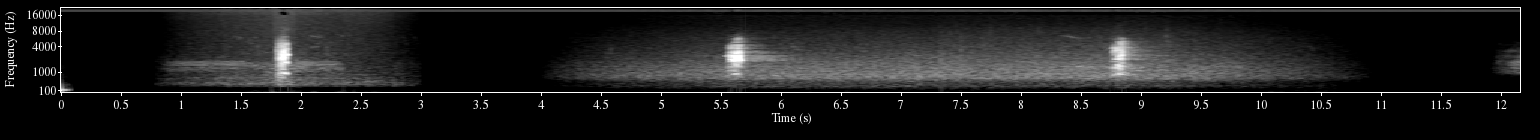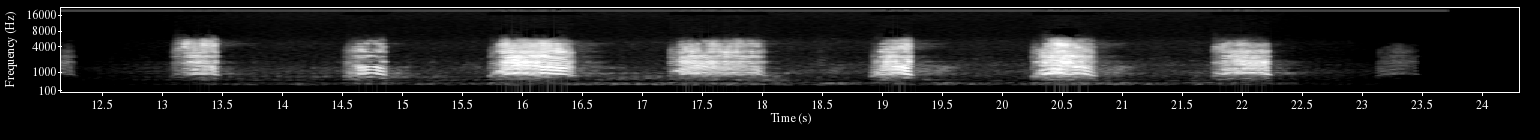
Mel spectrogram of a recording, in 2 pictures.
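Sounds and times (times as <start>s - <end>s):
purple heron calling: 1.0s - 2.8s, 4.2s - 10.6s, 12.7s - 22.7s.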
